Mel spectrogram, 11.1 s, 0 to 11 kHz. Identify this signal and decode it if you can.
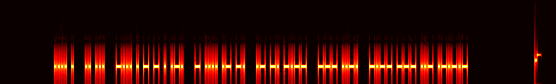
Morse code, heard as a keyed tone, about 34 wpm, 700 Hz. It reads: HE IS BETTER THAN ANY OF YOU.
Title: Sentences from Top 400 Words 35wpm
